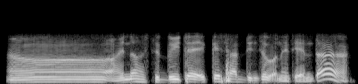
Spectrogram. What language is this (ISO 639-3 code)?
nep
